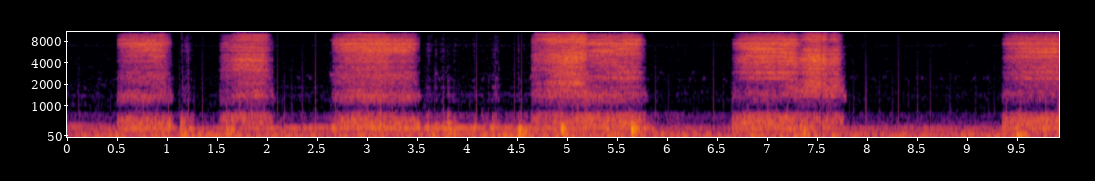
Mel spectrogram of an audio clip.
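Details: Nesting barn owl in Israel, seen on a live nest camera in the 2022 season during a mouse handover from the male to the female for the nestling: a series of harsh, breathy, noise-like hisses of uneven length, roughly every one to two seconds.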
